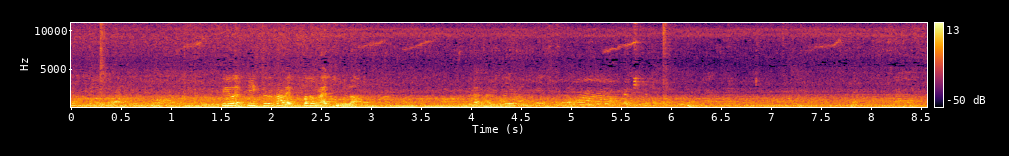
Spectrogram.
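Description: A car engine hums as a car drives slowly past close by.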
